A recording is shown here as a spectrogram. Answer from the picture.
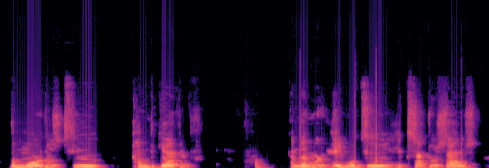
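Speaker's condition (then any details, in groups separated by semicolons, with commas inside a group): Cerebral palsy; from birth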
